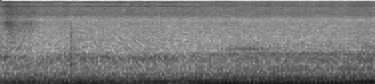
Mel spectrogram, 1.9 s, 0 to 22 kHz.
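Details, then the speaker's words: VW Golf Mk6 salvage car, first start after a dead battery: deep, steady, smooth idle with no knocks or rattles; engine sounds healthy. "oh yes she sounds good first impressions"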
